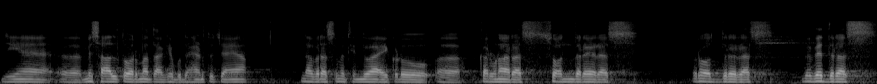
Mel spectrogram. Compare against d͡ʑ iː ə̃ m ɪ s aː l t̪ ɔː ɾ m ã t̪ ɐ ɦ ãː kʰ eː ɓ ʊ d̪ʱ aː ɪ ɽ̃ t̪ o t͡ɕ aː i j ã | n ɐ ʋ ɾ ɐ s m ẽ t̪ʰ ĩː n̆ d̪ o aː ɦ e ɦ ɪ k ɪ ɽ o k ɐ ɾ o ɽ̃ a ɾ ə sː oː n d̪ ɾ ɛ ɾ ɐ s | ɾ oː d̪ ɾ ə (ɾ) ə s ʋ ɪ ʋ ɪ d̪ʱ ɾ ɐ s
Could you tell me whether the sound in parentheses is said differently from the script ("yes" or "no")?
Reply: no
